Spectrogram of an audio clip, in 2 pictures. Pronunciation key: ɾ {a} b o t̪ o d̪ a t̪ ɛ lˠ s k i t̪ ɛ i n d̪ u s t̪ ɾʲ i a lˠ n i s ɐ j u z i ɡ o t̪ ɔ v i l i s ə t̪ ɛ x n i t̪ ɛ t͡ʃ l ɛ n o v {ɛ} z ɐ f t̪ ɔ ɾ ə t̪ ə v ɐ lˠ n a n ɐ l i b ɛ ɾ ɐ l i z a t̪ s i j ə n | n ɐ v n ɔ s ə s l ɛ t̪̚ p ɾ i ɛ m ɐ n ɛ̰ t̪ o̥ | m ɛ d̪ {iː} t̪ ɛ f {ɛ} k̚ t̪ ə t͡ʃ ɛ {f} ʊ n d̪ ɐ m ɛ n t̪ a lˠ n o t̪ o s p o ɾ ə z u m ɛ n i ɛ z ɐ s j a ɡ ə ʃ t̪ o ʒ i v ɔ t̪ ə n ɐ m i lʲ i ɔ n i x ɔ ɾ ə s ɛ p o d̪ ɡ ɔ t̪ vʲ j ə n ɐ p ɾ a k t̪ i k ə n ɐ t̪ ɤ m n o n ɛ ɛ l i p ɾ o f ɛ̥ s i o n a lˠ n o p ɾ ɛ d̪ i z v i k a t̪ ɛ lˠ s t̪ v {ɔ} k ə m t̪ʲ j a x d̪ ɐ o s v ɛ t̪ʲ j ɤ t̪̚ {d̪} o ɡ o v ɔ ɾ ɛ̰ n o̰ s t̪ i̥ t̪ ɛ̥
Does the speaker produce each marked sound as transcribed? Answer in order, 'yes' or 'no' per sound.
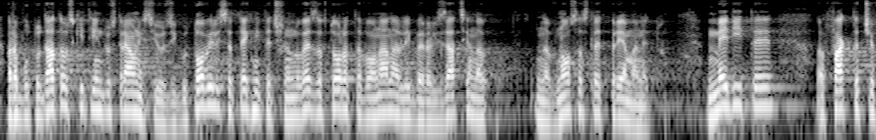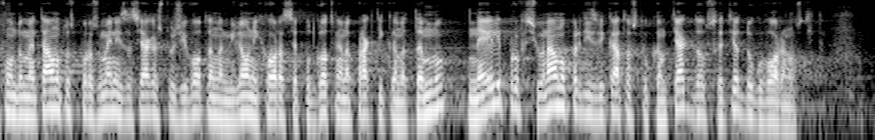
no, yes, yes, no, yes, no, yes

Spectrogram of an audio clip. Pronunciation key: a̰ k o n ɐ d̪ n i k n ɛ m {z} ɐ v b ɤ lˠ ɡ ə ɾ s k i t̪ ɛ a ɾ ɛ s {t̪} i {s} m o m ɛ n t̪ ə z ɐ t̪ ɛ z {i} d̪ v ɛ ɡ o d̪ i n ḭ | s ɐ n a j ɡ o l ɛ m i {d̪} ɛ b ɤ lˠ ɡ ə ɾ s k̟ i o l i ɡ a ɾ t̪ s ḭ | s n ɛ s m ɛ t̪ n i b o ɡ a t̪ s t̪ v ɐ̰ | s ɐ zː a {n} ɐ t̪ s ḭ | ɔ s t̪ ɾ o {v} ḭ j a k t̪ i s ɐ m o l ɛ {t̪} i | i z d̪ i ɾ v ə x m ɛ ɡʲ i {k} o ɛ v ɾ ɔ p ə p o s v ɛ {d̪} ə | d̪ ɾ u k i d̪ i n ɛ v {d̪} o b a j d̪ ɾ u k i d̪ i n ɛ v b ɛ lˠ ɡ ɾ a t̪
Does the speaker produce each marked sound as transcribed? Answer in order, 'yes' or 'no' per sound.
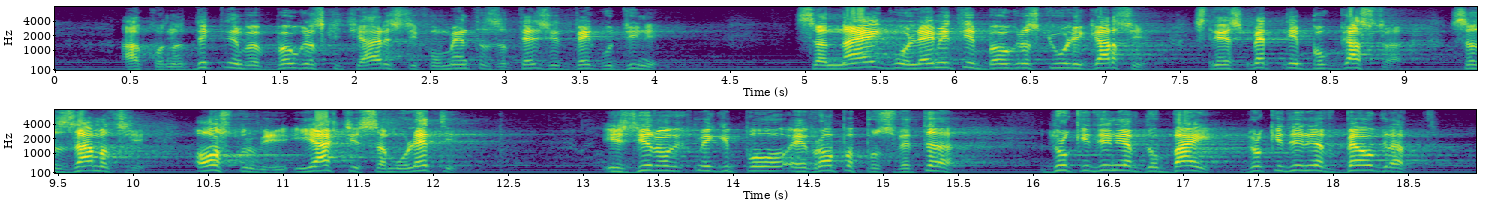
no, yes, no, yes, no, no, yes, yes, no, no, yes

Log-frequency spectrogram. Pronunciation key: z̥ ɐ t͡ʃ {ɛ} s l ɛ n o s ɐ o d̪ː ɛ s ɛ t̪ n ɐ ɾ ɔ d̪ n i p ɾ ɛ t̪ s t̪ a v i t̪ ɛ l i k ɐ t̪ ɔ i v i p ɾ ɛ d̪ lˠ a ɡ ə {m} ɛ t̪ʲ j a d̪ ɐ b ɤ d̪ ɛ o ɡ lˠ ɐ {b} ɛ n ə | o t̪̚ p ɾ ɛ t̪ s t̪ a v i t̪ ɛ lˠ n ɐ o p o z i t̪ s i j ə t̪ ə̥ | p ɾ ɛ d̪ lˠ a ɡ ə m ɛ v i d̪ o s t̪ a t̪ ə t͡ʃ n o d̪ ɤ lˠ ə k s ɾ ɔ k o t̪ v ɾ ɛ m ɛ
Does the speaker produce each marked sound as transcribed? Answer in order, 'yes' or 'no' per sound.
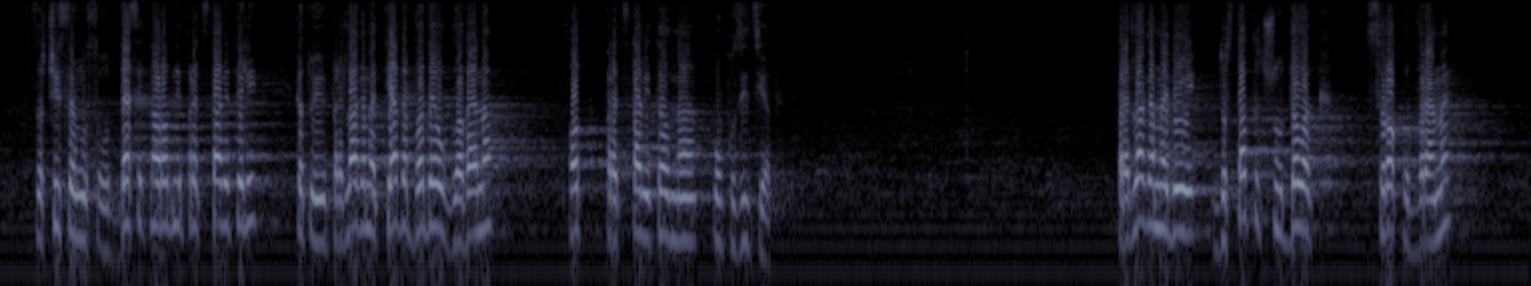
no, yes, no

